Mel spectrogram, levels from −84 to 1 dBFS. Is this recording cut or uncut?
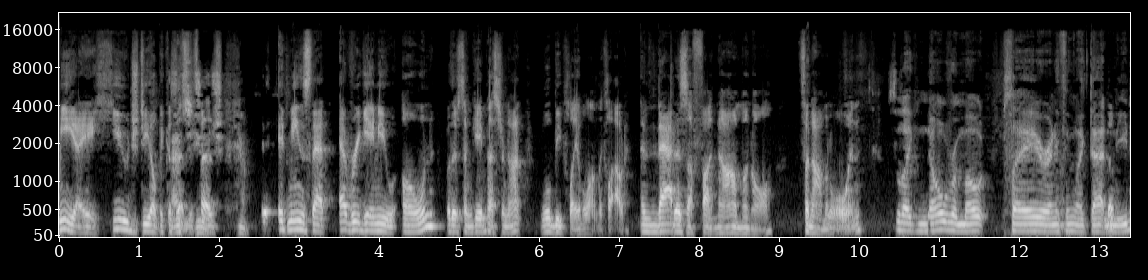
cut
